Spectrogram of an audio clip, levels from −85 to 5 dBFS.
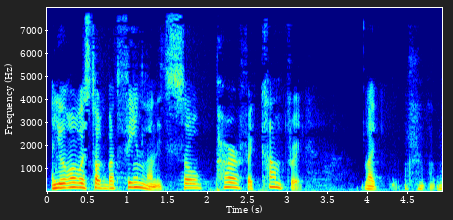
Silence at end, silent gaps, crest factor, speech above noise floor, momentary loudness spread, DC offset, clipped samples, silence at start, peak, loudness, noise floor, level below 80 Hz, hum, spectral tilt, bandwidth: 0 s; none; 16 dB; 30 dB; 16 LU; under 0.1%; under 0.1%; 0.05 s; -4 dBFS; -20 LUFS; -50 dBFS; -50 dBFS; none; -7.5 dB/octave; 8 kHz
